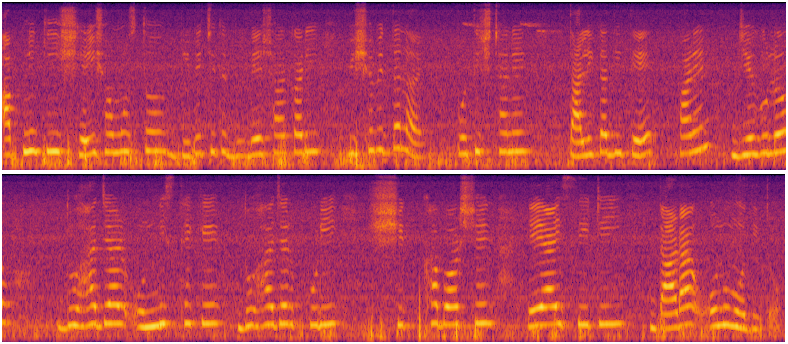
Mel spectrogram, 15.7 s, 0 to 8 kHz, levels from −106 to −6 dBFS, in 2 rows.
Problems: constant background noise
